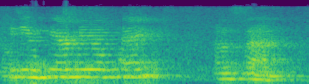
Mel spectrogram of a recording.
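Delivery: garbled behind a face mask; speaking through mask, slightly garbled; muffled by mask. Real, not acted. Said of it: "it's a little garbled".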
